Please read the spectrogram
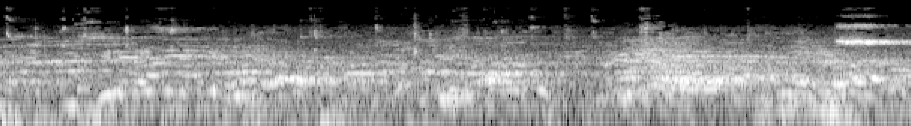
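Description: Basketball being dribbled on a hardwood gym court amid a steady din of crowd voices, with short knocks of the ball and shoes on the floor. A brief high-pitched squeal, the loudest sound, comes just before the end.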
